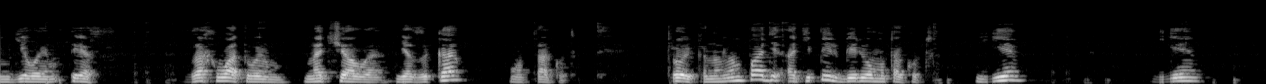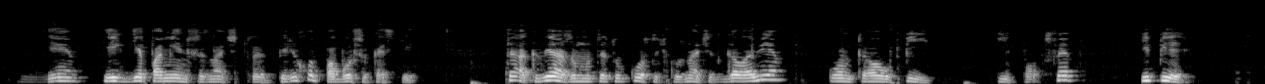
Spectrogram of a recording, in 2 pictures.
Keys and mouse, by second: 0.4 s, 1.3 click, 1.7 middle click, 4.1-5.2 middle drag, 6.6 KP_3, 9.3 e, 10.4 click, 10.7 e, 11.6 click, 12.2 e, 12.9 click, 13.9 e, 14.9 click, 15.2 e, 16.2 click, 17.8 click, 19.9 shift+click, 21.4 ctrl+p, 25.1-25.3 drag.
